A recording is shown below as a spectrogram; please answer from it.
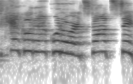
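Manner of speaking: put-on very high, screaming objection. A speaker retells their husband's phone call, imitating him screaming. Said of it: "he's like screaming all this at me".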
